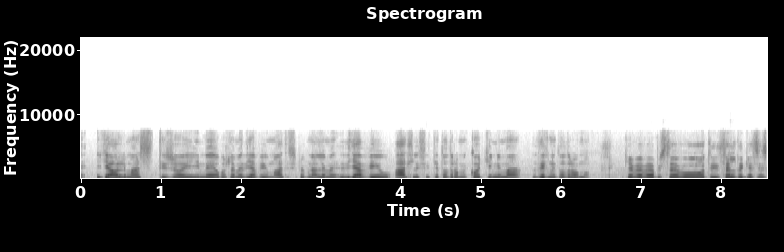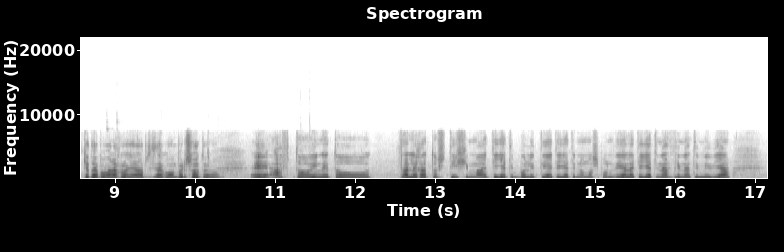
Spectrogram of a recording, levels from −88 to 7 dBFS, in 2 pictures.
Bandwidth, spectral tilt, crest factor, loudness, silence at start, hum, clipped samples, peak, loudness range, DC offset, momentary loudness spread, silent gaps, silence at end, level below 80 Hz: 8 kHz; -6 dB/octave; 20 dB; -32 LUFS; 0 s; none; under 0.1%; -12 dBFS; 4 LU; under 0.1%; 9 LU; none; 0.1 s; -66 dBFS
